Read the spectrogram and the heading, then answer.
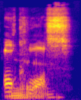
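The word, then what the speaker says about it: Okhlos: How do you pronounce it? It begins with an O. It's Oklos.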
